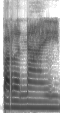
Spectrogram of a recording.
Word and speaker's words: ปรนัย: เสียง ออ นะ คะ พยัญชนะ ไทย ที่ ไม่ มี รูป สระ กำกับ แต่ ออก เสียง เป็น ออ ก็ อย่าง เช่น คำ ว่า พร นะ คะ บริเวณ ปรนัย นะ คะ ก็ จัด ว่า เป็น คำ อ่าน ยาก นะ เพราะ ว่า ไม่ ปรากฏ รูป สระ แต่ ว่า อ่าน ออก เสียง อย่าง มี สระ นะ คะ คำ ที่ ออก เสียง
